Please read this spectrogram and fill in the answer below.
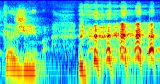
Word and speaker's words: Kojima: Listen, it's Kojima. That's what we were saying apparently. Listen, it's Kojima. Yep. oh, for like why it's so weird. Yeah, Right, why right, is right. it It's Kojima.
